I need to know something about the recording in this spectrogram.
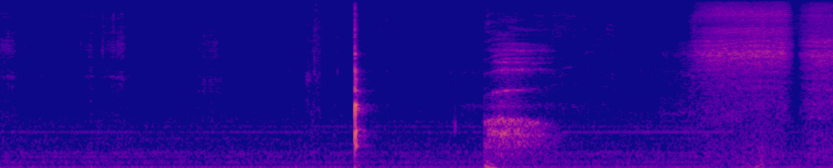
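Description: Chef's knife cutting through a baked pie's flaky top crust. There is a sharp crack a little under three seconds in, then a crunchy scraping rasp near the end as the blade draws through to the edge. A short breathy sound comes in between.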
